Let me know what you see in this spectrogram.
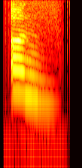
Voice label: "eon", Cantonese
